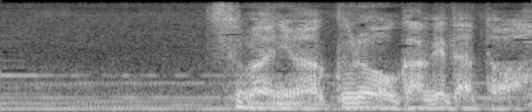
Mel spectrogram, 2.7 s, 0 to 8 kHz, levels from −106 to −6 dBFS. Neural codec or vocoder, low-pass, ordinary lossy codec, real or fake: none; 7.2 kHz; none; real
